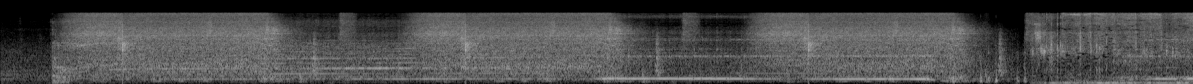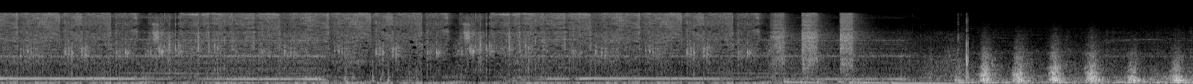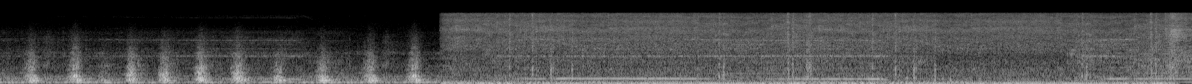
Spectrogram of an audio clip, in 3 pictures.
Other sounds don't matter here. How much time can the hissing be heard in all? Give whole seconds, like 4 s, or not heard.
36 s.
